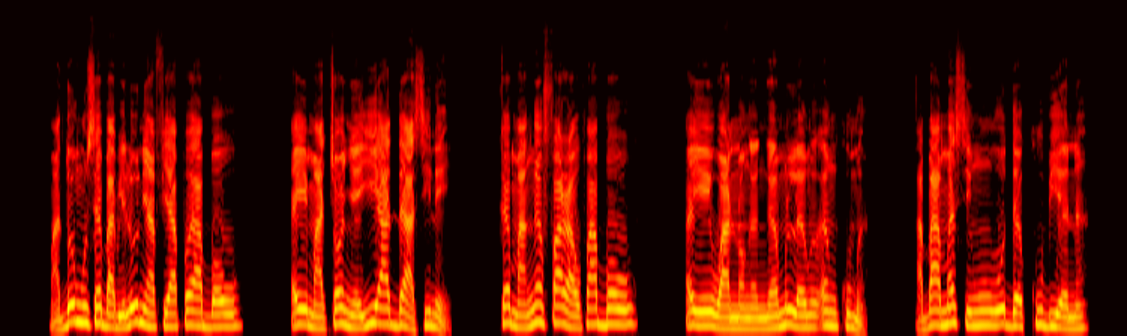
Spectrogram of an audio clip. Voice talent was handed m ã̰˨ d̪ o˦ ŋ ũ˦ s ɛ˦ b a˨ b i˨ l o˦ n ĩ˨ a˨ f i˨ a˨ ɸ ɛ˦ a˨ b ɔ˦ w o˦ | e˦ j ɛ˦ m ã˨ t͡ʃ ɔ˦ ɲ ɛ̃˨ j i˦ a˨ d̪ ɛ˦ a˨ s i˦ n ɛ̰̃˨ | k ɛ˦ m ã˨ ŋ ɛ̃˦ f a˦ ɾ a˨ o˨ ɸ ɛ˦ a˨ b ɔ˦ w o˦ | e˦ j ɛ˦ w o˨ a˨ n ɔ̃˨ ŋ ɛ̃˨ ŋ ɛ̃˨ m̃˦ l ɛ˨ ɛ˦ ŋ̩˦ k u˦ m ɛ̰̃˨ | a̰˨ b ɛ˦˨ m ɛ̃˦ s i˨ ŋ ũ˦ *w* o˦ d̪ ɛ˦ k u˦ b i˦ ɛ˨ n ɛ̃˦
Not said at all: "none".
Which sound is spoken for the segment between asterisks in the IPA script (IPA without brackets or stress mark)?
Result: w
